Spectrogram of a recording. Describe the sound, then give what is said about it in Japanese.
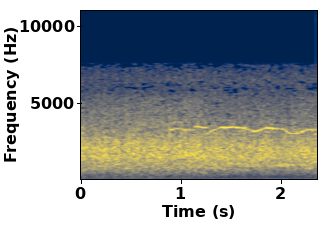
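A large crowd of spectators cheers and applauds the Swiss runner Andersen during a race, in a steady, dense wash of noise that holds at an even, fairly loud level throughout, with no single voice standing out. “このスイスのアンデルセンに声援が行われております。”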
